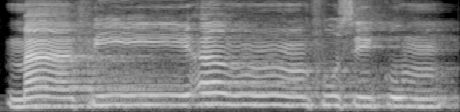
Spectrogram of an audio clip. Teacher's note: اس نون کے اندر اخفا کریں گے اس لیے کہ نون ساکن کے بعد میں فا ہے، اور فا اخفا کے حرفوں میں سے ہے، تو یہاں نون میں اخفا کریں گے۔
